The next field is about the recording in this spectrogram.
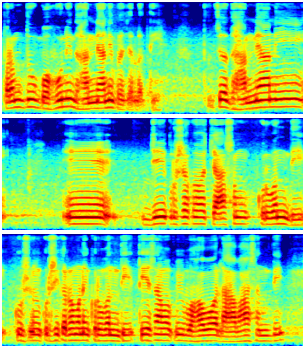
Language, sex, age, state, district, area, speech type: Sanskrit, male, 18-30, Odisha, Bargarh, rural, spontaneous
